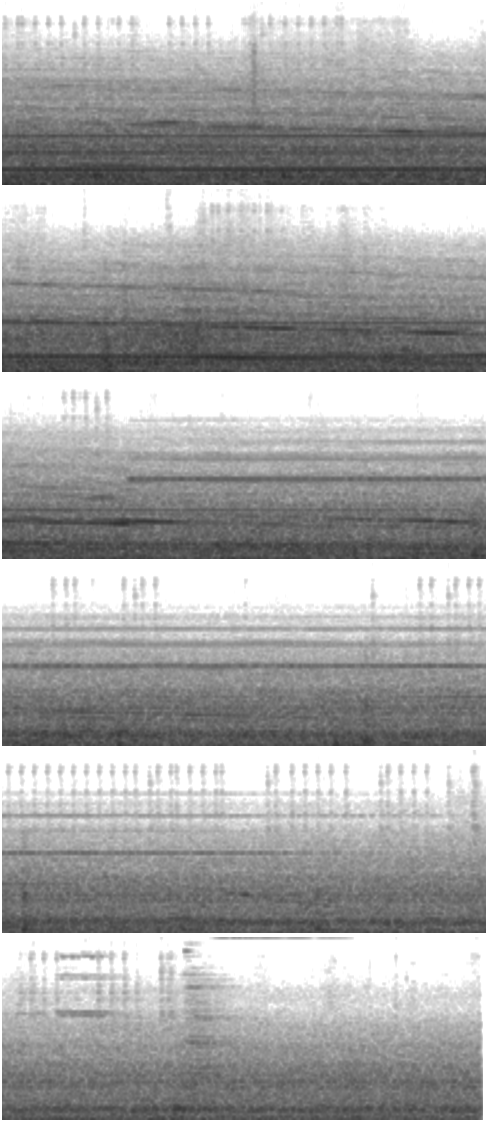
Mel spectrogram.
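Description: Electric local train running and slowing down, heard from inside the carriage: its motor whine falls steadily in pitch and the running noise grows quieter as it brakes into a station. Steady higher-pitched tones come in about eleven seconds in.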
